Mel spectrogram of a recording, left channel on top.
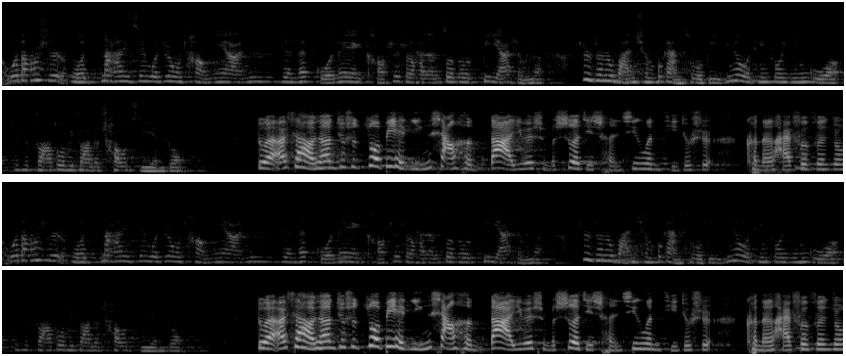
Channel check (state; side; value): normal; both; correlation 0.68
